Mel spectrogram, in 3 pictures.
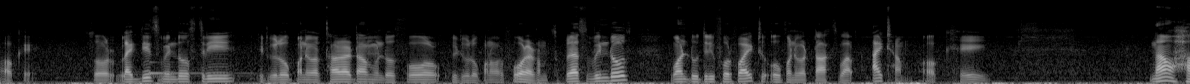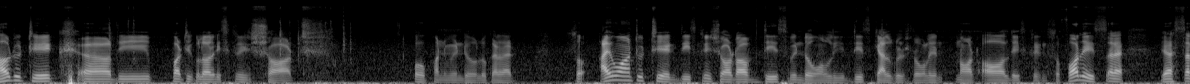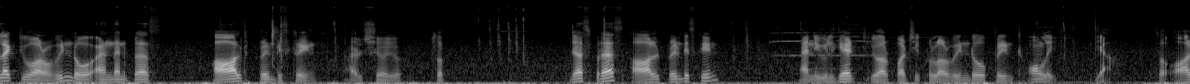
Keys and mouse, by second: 8.8 right click, 10.2 click, 12.7 typing, 14.3-14.8 typing, 16.0-23.9 drag, 28.0-28.9 typing, 29.4 Return, 31.0 ctrl+v, 34.0 ctrl+z, 34.8 click.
